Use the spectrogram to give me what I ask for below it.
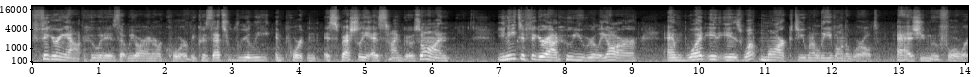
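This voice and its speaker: Moderate-paced, somewhat breathy speech from a woman. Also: medium pitch for a woman, ordinary pitch variation. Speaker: psychic intuitive reader. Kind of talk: live stream card reading.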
